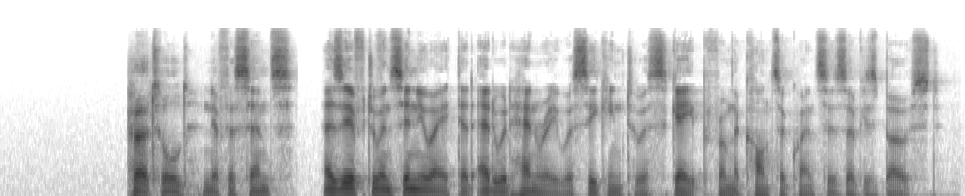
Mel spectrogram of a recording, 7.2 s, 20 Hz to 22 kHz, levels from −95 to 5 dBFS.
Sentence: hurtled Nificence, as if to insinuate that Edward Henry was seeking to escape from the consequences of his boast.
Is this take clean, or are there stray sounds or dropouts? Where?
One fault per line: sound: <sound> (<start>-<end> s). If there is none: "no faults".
no faults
